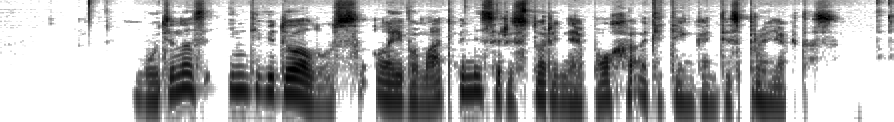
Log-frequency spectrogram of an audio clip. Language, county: Lithuanian, Vilnius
